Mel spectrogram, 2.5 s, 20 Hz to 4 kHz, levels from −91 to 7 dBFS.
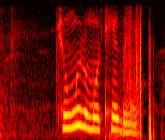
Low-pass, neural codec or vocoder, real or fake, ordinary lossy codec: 3.6 kHz; vocoder, 22.05 kHz, 80 mel bands, WaveNeXt; fake; none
